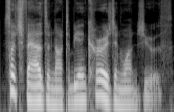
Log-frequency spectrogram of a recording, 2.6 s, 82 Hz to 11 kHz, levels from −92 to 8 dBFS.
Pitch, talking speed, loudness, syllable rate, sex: 135 Hz, 230 wpm, -17 LUFS, 5.9 syllables/s, male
